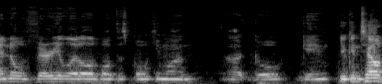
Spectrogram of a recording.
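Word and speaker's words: Pokémon: And for all you Pokemon Go fans out there, we have Pokemon Go hats in the store.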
